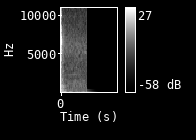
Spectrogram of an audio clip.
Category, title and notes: Instrument samples > Percussion
Tap Kick 3
Samples recorded during my time as a cashier summer 2017 newly mixed and mastered for all your audio needs.
kick, vintage, lofi, drums, kickdrum, tap, drumkick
